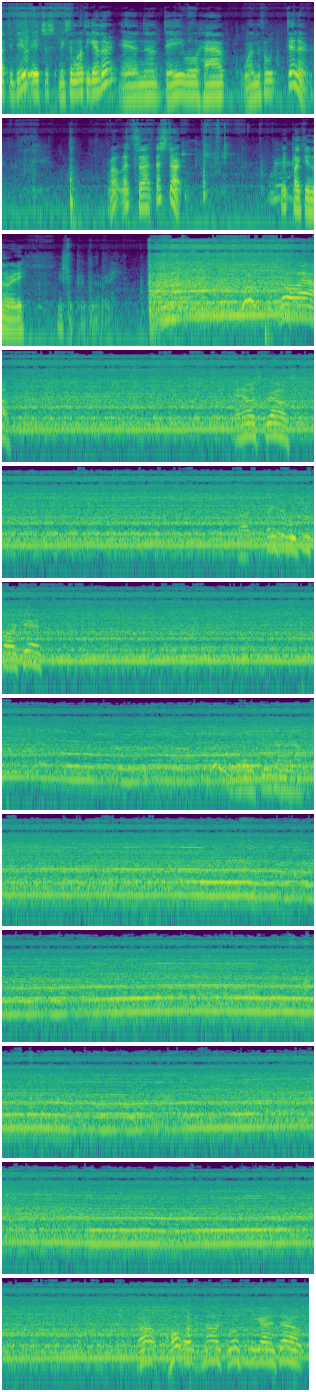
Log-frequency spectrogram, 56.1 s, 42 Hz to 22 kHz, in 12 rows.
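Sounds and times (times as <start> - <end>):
electric grinder motor running: 11.6 - 56.0.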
